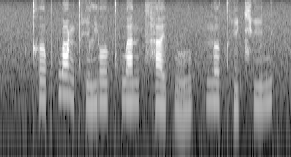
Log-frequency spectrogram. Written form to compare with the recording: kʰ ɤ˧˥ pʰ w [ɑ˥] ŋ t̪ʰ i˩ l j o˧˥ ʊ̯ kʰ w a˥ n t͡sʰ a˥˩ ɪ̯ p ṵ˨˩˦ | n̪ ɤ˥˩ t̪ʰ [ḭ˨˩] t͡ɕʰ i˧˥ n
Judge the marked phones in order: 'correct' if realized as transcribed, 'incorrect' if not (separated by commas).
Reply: incorrect, correct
